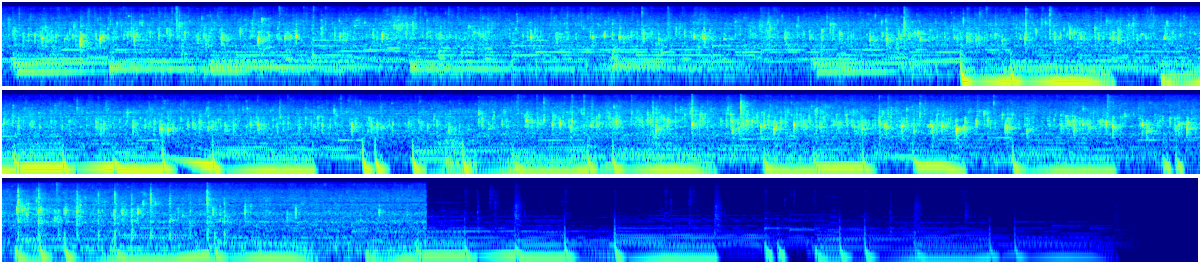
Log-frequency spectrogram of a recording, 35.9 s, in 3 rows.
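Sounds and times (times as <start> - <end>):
food frying in hot oil: 0.0 - 28.2.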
